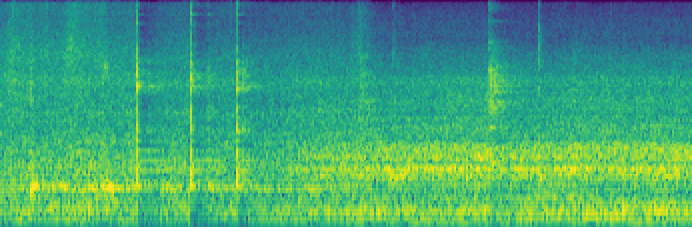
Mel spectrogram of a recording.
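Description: A metal ladle scrapes and clanks against a large pot.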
